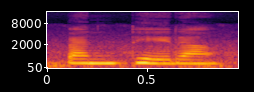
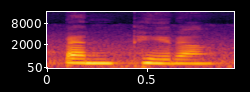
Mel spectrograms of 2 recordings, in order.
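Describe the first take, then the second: No difference in how they are said.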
